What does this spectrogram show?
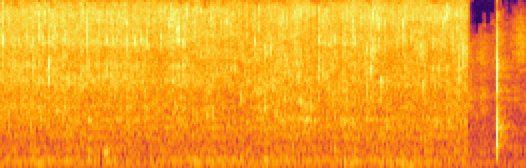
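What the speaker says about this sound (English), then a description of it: "Now you want to rinse them off." Chopped sweet potatoes rinsed under a running kitchen tap, a steady close stream of water into the sink that stops abruptly near the end, followed by a single sharp clink.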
